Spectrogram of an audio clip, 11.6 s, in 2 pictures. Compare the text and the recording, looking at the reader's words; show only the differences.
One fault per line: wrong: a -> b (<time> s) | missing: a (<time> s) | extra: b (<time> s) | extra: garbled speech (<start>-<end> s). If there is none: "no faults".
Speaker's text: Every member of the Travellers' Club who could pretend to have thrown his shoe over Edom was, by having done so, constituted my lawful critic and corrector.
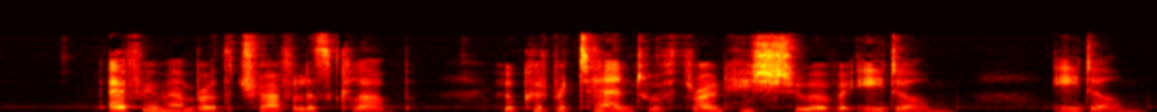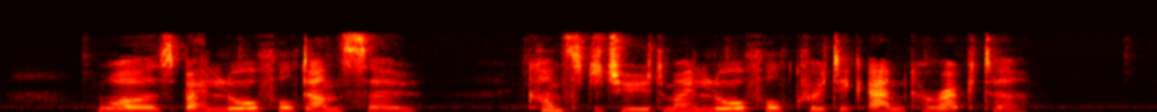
extra: Edom (5.3 s)
wrong: having -> lawful (6.8 s)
